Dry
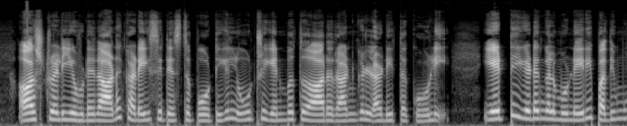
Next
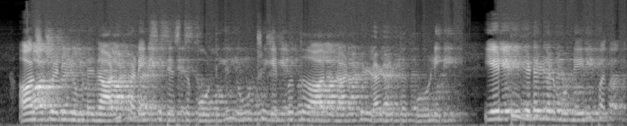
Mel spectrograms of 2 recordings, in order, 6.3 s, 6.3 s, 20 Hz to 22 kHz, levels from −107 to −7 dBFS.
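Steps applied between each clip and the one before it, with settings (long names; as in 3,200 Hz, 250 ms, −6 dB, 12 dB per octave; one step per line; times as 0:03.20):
fade-out on the ending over 0.70 s
comb and all-pass reverb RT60 0.4 s, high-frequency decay 0.45×, pre-delay 75 ms, DRR 2.5 dB
feedback echo at a low word length 94 ms, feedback 35%, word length 7 bits, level −6 dB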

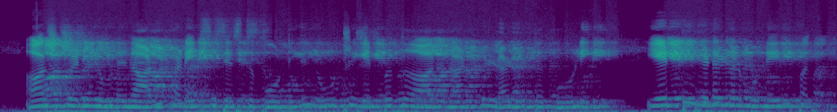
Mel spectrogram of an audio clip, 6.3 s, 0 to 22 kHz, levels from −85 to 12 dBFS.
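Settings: drawn EQ curve 170 Hz 0 dB, 600 Hz −30 dB, 1,900 Hz −23 dB, 3,400 Hz +3 dB, 6,200 Hz −6 dB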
